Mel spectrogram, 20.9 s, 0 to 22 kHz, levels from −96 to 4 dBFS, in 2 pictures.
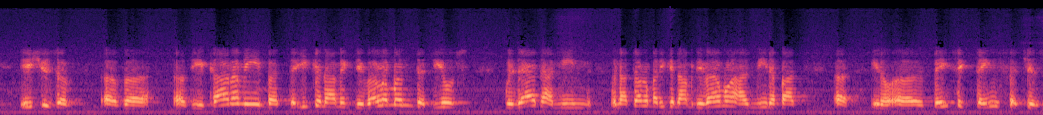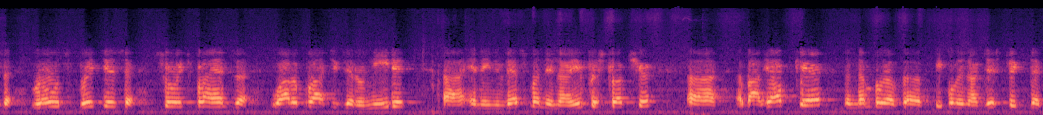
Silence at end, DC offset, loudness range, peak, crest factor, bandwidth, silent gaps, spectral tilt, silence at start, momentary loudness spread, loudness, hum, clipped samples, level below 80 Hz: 0 s; under 0.1%; 1 LU; -2 dBFS; 16 dB; 13 kHz; none; -6 dB/octave; 0.2 s; 5 LU; -19 LUFS; none; under 0.1%; -58 dBFS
